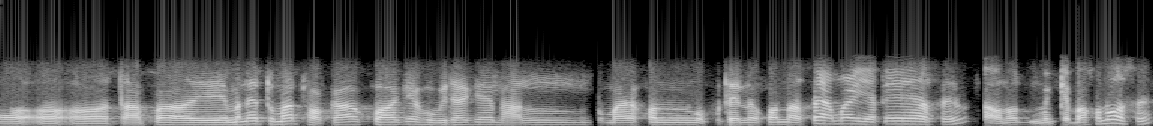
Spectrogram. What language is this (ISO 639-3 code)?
asm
